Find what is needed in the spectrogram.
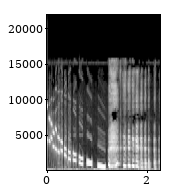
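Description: Electronic cartoon sound effect: a quick run of beeps stepping down in pitch, then a short burst and a rapid stutter of beeps.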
